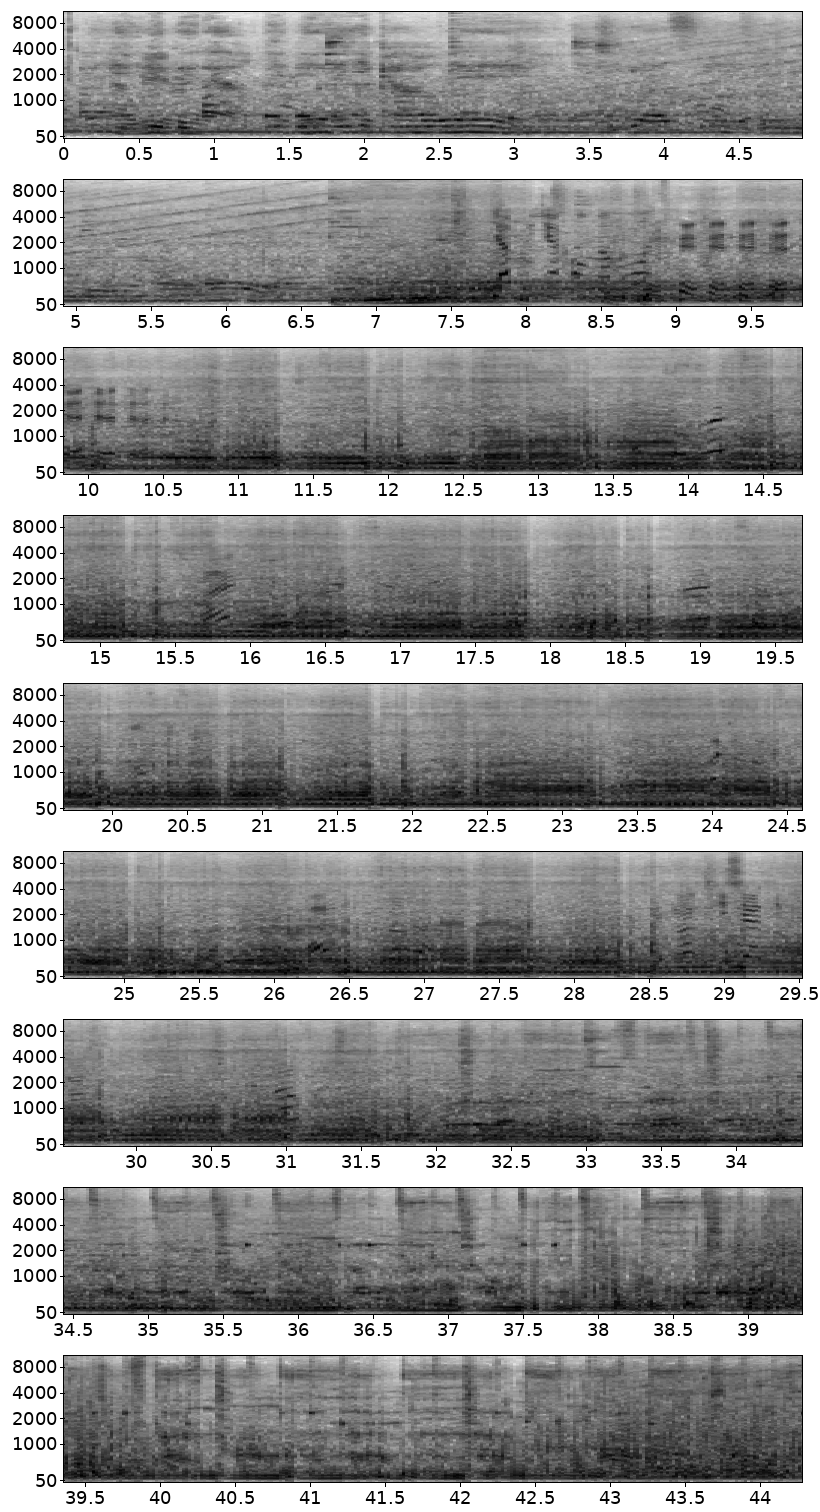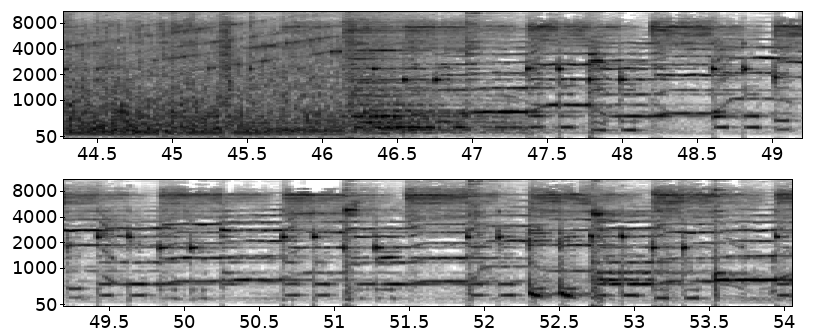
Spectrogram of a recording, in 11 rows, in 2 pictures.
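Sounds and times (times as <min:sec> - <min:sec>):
bass-heavy music with vocals: 0:00.0 - 0:54.0.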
